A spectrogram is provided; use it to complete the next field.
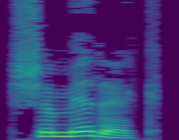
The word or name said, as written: shemitic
